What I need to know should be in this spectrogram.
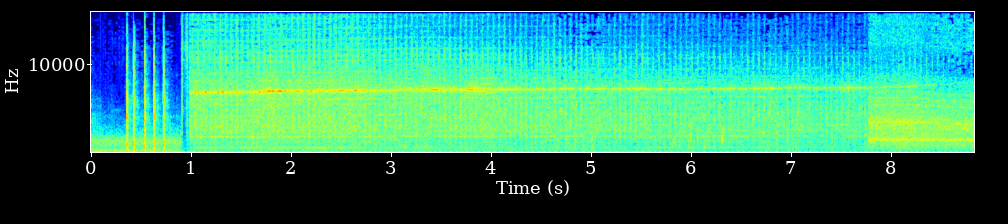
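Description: A helicopter engine whines steadily with a droning rotor.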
